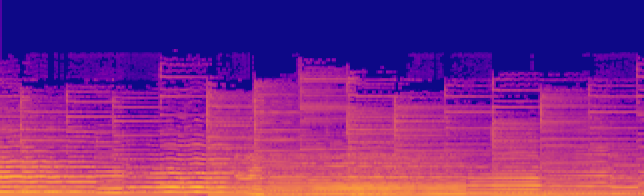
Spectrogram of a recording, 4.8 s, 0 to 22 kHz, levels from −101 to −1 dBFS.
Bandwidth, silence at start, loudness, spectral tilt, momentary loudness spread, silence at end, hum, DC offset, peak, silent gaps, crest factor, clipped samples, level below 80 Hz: 15.5 kHz; 0 s; -23 LUFS; -4 dB/octave; 7 LU; 0 s; none; under 0.1%; -8 dBFS; none; 16 dB; under 0.1%; -56 dBFS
